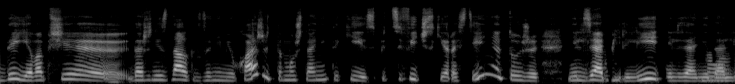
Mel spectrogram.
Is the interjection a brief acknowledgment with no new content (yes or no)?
yes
